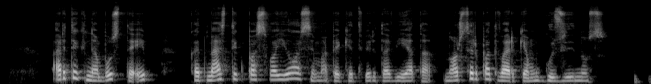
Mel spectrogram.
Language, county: Lithuanian, Vilnius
